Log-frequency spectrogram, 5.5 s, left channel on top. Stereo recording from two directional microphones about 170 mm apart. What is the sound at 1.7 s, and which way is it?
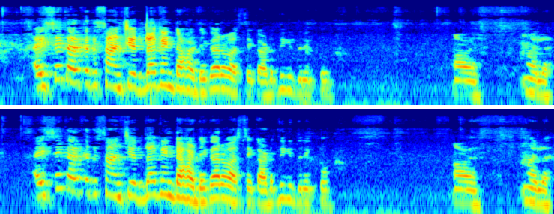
Speech, 70° right (ahead or behind).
